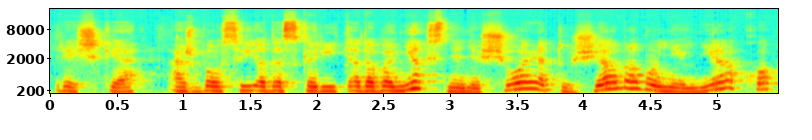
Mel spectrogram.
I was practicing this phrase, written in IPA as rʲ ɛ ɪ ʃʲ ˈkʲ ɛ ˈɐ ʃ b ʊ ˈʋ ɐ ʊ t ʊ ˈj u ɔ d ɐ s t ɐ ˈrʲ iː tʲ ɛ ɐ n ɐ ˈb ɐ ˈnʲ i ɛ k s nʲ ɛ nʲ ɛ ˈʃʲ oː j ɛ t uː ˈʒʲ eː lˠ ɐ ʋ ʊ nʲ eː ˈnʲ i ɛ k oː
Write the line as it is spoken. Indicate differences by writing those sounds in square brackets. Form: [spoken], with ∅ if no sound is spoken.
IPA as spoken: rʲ ɛ ɪ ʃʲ ˈkʲ ɛ ˈɐ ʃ b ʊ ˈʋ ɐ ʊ [s] ʊ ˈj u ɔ d ɐ s [k] ɐ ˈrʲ iː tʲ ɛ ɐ [d] ɐ ˈb ɐ ˈnʲ i ɛ k s nʲ ɛ nʲ ɛ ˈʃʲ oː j ɛ t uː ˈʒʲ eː lˠ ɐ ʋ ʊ nʲ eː ˈnʲ i ɛ k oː

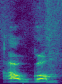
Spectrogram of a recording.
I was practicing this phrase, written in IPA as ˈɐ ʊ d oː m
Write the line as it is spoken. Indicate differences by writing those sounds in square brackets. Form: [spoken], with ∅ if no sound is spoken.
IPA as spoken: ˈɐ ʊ [ɡ] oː m

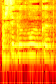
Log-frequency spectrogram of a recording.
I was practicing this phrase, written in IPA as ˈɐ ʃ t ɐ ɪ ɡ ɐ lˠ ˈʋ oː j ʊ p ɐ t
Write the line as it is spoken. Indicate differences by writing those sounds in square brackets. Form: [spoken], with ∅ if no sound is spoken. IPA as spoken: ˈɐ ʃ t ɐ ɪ ɡ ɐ lˠ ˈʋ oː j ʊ [k] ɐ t

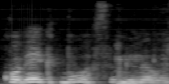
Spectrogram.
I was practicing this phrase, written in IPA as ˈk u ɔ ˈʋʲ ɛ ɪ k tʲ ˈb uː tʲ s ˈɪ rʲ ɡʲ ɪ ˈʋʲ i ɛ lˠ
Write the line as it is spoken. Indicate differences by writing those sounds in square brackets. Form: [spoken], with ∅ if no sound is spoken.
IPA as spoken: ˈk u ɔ ˈʋʲ ɛ ɪ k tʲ ˈb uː [∅] s ˈɪ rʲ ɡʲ ɪ ˈʋʲ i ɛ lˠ

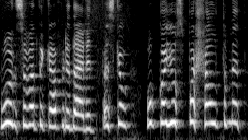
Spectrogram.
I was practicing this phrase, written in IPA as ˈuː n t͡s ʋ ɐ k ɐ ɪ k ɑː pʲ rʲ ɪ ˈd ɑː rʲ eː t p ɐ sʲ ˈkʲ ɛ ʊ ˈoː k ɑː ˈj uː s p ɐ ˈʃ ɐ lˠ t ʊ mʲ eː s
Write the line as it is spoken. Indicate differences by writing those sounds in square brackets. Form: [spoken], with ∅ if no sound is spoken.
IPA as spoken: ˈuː n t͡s ʋ ɐ [t] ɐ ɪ k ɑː pʲ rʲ ɪ ˈd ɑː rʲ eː t p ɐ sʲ ˈkʲ ɛ ʊ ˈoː k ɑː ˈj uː s p ɐ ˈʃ ɐ lˠ t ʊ mʲ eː [t]

